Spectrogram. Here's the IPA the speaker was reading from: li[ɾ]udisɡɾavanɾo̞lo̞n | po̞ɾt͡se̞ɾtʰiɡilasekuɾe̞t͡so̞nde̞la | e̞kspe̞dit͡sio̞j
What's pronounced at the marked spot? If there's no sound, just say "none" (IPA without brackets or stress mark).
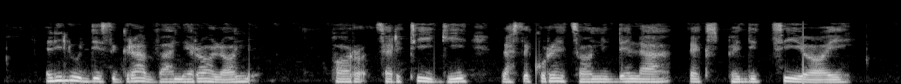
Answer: l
